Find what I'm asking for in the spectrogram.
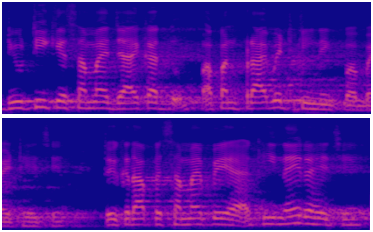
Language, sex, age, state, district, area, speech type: Maithili, male, 18-30, Bihar, Purnia, urban, spontaneous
